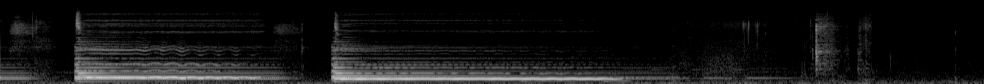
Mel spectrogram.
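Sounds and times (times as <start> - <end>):
soprano singing: 0.0 - 6.8.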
